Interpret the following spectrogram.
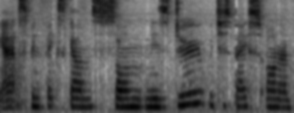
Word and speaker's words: Dhu: D-H-U, Do, that's what I believe.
